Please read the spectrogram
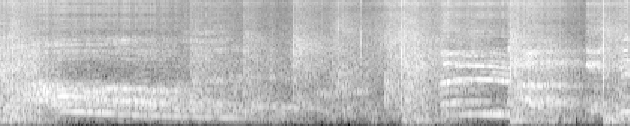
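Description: A wrestler's body slammed onto the ring mat: one heavy thud right at the start. Spectators then shout and call out.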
